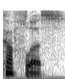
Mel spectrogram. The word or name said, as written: cuffless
